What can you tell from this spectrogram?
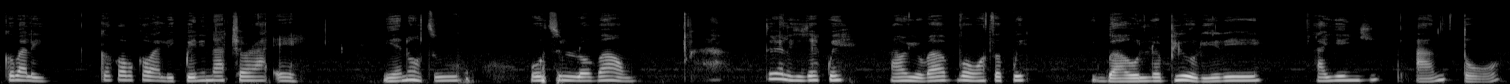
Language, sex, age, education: Yoruba, female, 46-60, tertiary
